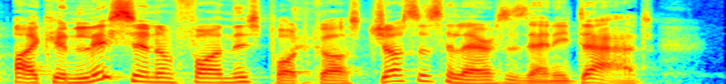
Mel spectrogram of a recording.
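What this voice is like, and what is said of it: Put-on polite telephone voice. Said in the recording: “put on your telephone voice”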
